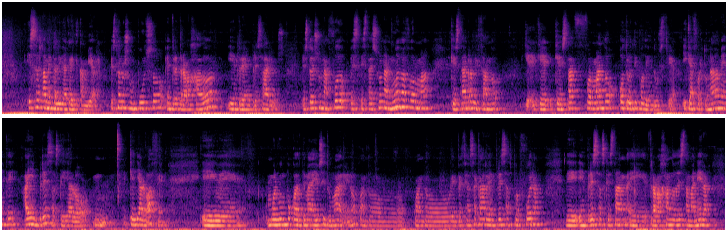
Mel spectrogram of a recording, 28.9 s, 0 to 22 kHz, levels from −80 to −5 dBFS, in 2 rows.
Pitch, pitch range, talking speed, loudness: 190 Hz, 175-210 Hz, 165 wpm, -26 LUFS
